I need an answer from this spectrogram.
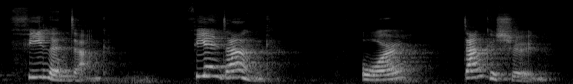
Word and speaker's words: Dankeschön: Dankeschön is pronounced with the German Ö sound, so it's not a Danke schon, which I hear very often, as a lot of people pronounce it that way. It's Danke schön.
